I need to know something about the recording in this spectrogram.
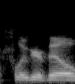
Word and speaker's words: Pflugerville: but i live in flugerville which is just north of austin uh so and pflugerville you know well strangely enough is spelled with a p um so it's pf um always funny yeah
